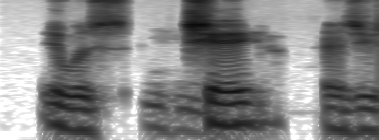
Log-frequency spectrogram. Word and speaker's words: Tchie: It's Che. Yes. Yeah, that's the original name of Mata because they recently had a festival and I saw the sign and it's spelled Tchie.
